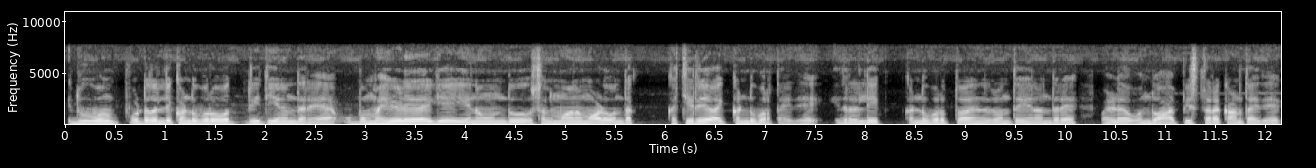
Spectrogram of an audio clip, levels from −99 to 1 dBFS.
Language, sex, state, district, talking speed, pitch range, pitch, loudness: Kannada, male, Karnataka, Raichur, 125 wpm, 150-170 Hz, 160 Hz, -16 LUFS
